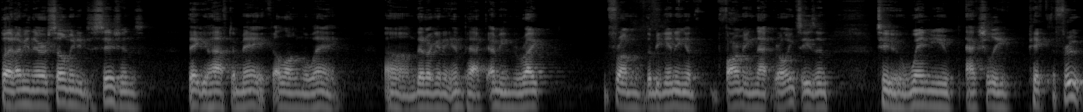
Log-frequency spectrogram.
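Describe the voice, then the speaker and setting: The man has a normal speaking voice pitched fairly low. His intonation stays fairly even at a moderate pace. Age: 60s. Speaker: winemaker. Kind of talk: interview.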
